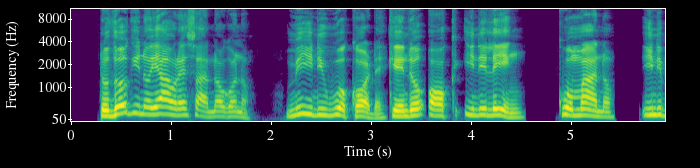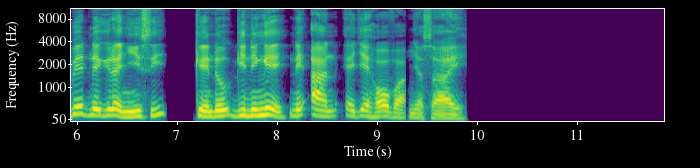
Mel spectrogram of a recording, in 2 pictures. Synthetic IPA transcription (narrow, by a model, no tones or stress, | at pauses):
tod̪oɡinojaʊɾɛsanɔɡɔnɔ | miiniwokɔdɛkendoʔɔkinilɪŋ | kwomanɔ | inibedneɡɪɾaɲisi | kendoɡiniŋenɪʔanɛd͡ʒɛɦɔvaɲasa̰jḛ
